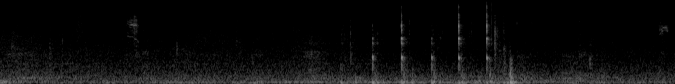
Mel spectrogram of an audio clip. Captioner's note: tapping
